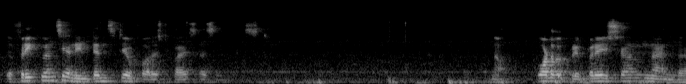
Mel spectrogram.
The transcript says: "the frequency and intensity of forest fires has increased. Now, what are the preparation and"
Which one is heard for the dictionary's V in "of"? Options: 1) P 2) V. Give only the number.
2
